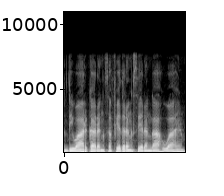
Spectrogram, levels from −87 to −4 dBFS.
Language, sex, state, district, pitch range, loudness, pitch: Hindi, male, Jharkhand, Ranchi, 125-145 Hz, -15 LUFS, 135 Hz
